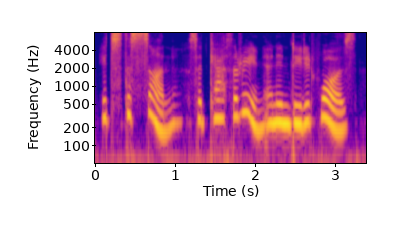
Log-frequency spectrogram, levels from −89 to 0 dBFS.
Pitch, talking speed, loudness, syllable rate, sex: 255 Hz, 160 wpm, -15 LUFS, 4.1 syllables/s, female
